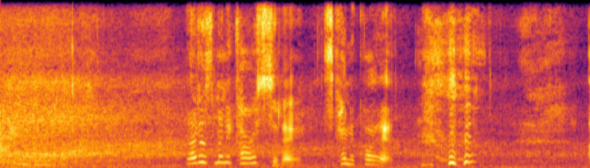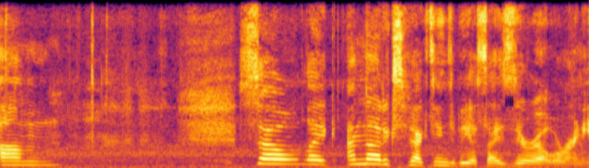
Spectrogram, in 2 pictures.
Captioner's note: laughs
